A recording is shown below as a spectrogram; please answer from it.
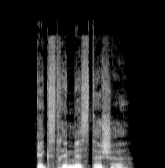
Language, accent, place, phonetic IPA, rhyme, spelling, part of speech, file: German, Germany, Berlin, [ɛkstʁeˈmɪstɪʃə], -ɪstɪʃə, extremistische, adjective, De-extremistische.ogg
- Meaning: inflection of extremistisch: 1. strong/mixed nominative/accusative feminine singular 2. strong nominative/accusative plural 3. weak nominative all-gender singular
